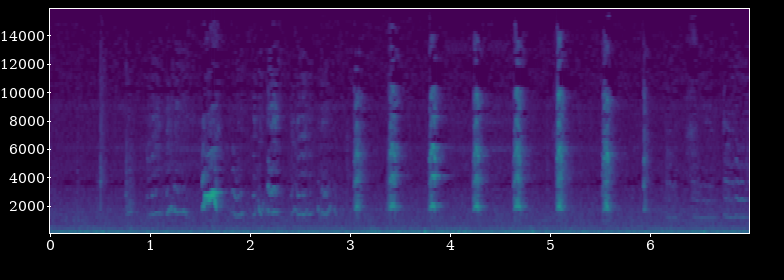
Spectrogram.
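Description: A cockatiel sings a string of short, scratchy chirps and squawks, roughly two each second.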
